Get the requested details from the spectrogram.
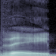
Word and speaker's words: Weil: The name Weil, by the way, is spelt W-E-I-L, in case you've been a reader but don't recognize the French pronunciation.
